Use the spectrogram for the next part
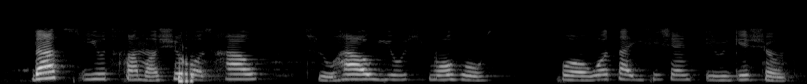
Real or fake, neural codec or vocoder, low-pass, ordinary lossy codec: real; none; 5.4 kHz; none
